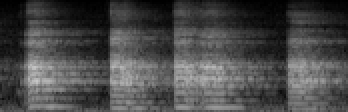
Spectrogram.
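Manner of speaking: up repeated short; teacher models the short U with up; short U sound. Shown as a demonstration. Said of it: "like up".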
